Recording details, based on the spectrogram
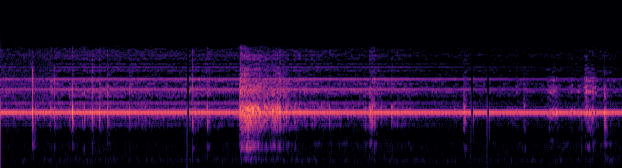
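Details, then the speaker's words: Hydraulic pump cavitating, recorded with ultrasound contact probe at the pump's suction inlet tube: irregular crackling pops and rough bursts over a steady hiss-tone; cavitation is loud but may be masked in noisy plant areas. "you know if you've got a pump that's cavitating you can pretty much hear it it's it's pretty loud however if it is in a noisy part of the plant or something you may not hear it directly"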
